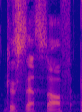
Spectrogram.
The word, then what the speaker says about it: Kuznetsov: Kuznetsov, and Ovechkin. – That's actually not a bad pronunciation of Kuznetsov.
